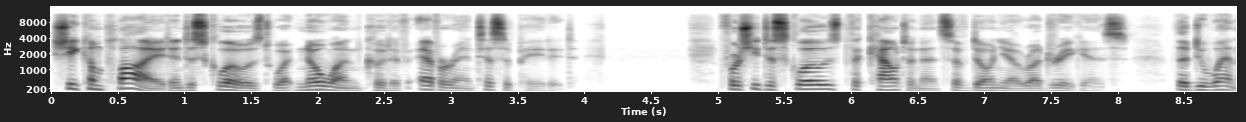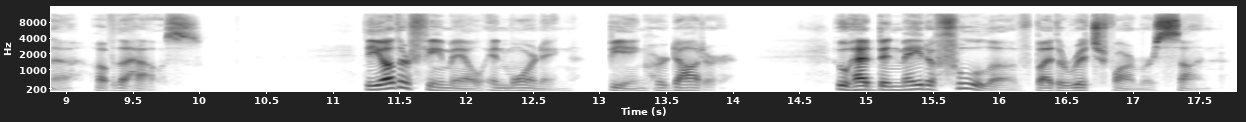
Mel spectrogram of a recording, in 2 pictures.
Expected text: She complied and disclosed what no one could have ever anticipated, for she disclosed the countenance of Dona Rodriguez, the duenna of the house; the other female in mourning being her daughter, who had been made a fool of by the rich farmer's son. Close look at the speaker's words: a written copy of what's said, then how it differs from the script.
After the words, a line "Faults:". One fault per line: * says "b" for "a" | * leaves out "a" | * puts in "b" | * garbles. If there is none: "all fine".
She complied and disclosed what no one could have ever anticipated, for she disclosed the countenance of Dona Rodriguez, the duenna of the house; the other female in mourning being her daughter, who had been made a fool of by the rich farmer's son.
Faults:
all fine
